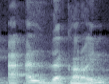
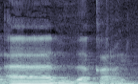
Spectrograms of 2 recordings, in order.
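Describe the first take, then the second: First: The opening vowel is short and separate. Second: The opening vowel is merged and held long. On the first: "Cara baca yang ini" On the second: "masuk mad farq di, dibedakan"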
